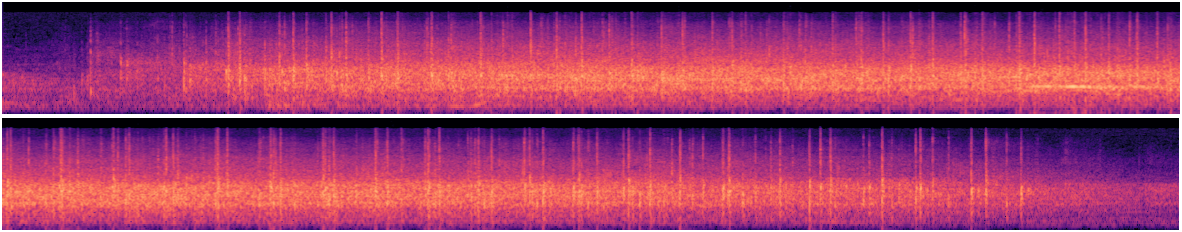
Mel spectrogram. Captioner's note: applause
